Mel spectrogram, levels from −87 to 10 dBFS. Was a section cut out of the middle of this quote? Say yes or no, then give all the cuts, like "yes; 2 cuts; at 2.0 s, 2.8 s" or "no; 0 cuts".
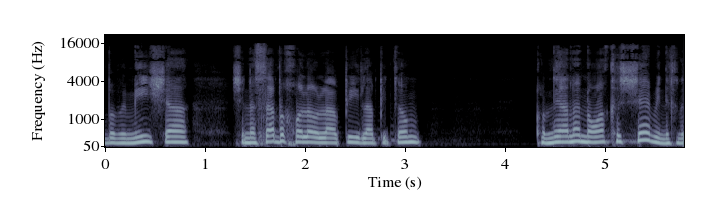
yes; 1 cut; at 2.3 s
